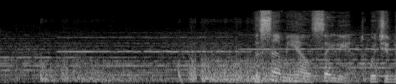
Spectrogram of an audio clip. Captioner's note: heavy artillery booming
